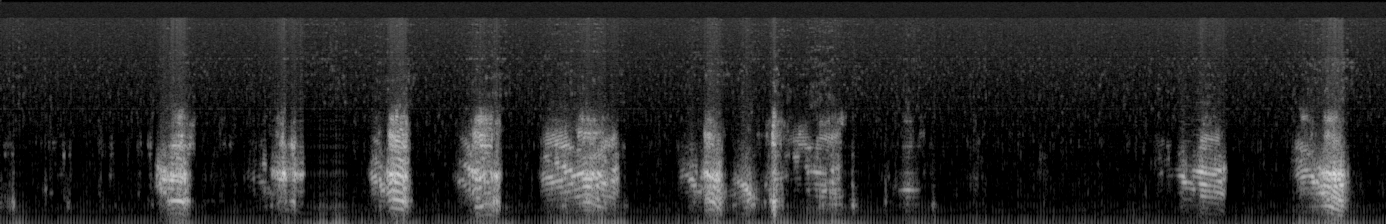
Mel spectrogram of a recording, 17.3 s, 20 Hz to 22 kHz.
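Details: Carpathian red deer stag in the Bucovina mountains during the breeding season, 29 September 2022, giving its rutting roar, boncănit: a run of hoarse, harmonic bellows and groans, some drawn out, others clipped, separated by short silent pauses.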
